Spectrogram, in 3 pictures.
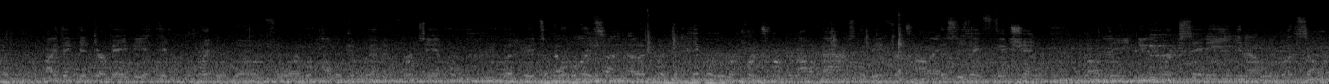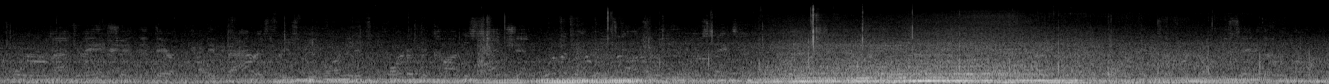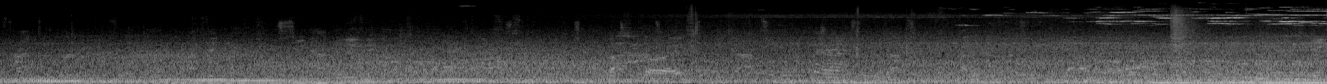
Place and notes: Flatbush - Ditmas Park, Brooklyn, NY, USA - Election Night in Brooklyn
Election Night in Brooklyn.
Zoom H4n
8 November 2016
